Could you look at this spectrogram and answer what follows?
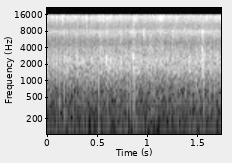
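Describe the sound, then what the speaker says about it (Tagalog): Heavy rain pouring onto a surface, a dense, loud and continuous hiss with scattered heavier drops and no voices. "tumigil muna kami sa pagtrabaho kasi gawa nga ng malakas ang ulan"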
